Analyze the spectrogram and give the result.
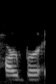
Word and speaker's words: Harper: So it's at Lindsay, LYNDSEY, Harper, HARPER, MD.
